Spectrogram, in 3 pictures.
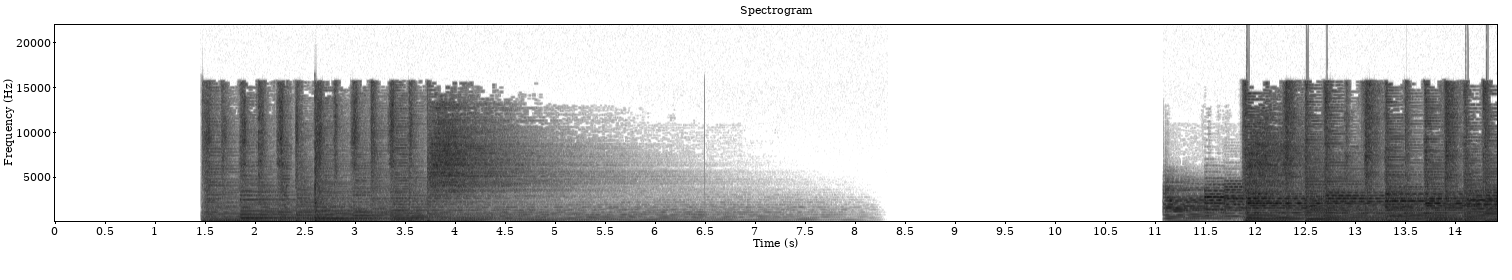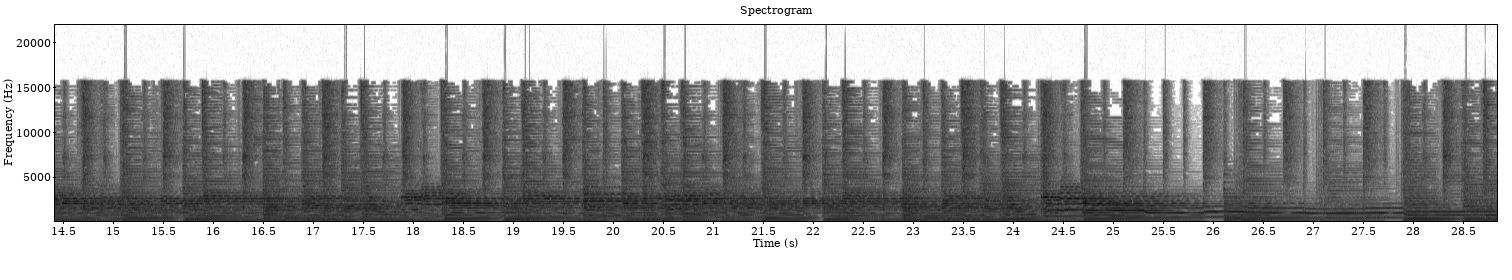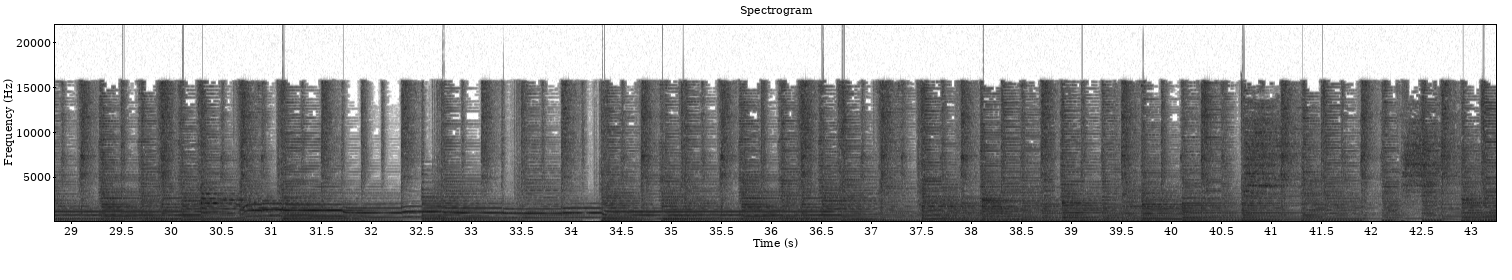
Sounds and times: Tender music: 0:01.5 - 0:08.3, 0:11.2 - 0:43.2.

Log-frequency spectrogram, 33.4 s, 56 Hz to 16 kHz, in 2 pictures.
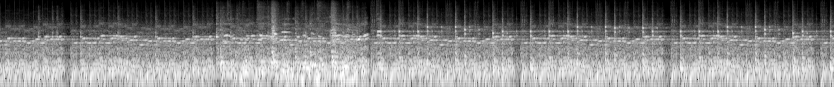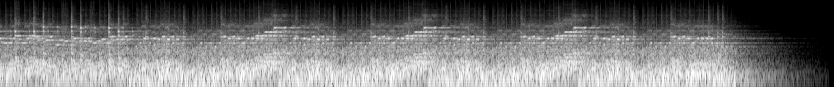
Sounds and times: Music: 0:00.0 - 0:33.3.

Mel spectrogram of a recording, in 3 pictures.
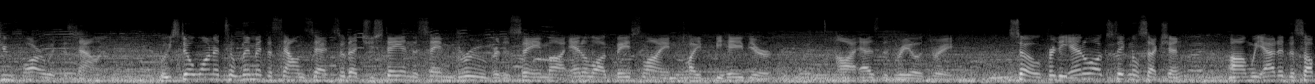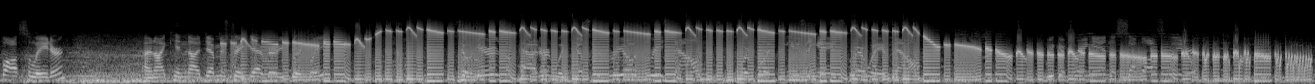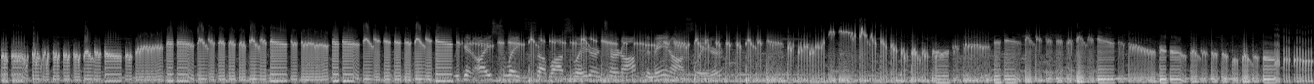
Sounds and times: Synthesizer: 0:15.4 - 0:39.4.

